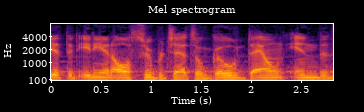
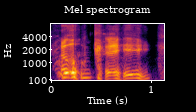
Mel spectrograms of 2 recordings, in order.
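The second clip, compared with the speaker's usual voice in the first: laughing; 10 semitones higher than usual. Retold or imitated. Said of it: "And I went".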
